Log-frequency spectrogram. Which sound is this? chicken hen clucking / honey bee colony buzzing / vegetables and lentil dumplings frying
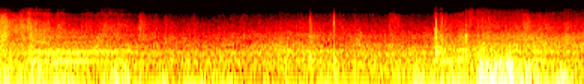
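honey bee colony buzzing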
